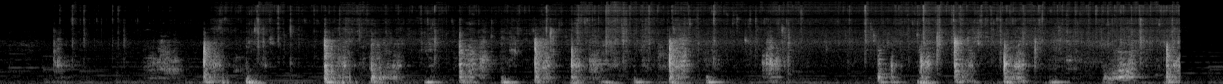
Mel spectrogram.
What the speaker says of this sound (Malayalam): നമ്മൾ അരിഞ്ഞു വെച്ചേക്കുന്ന കൊച്ചുള്ളി ചേർത്ത് നമുക്കൊന്ന് ഇളക്കാം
